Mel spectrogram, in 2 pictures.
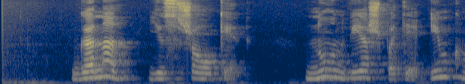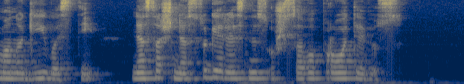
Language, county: Lithuanian, Telšiai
